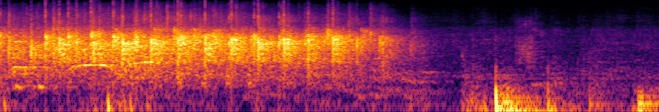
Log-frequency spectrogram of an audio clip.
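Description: A church audience applauds a guest preacher loudly in a dense, steady wash of clapping for about five seconds, then it fades out, leaving a few low thumps and scattered noises.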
